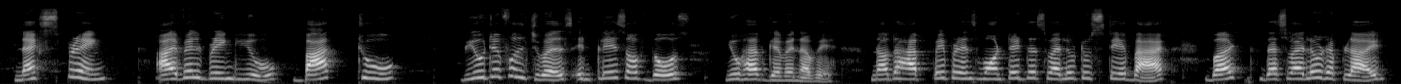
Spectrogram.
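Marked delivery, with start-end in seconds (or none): none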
